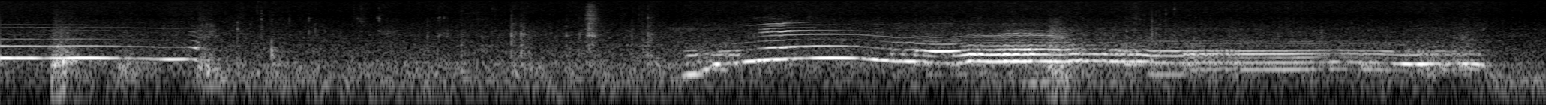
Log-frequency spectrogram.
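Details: Cat said to talk like a human: a short level meow, a pause, then a long, wavering, talkative meow that rises, dips and trails on for several seconds, with faint background clatter.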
